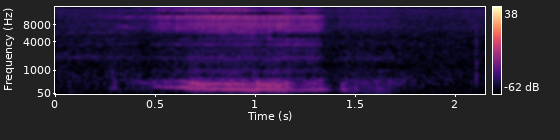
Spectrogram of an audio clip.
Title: My weenie dog is snoring his butt off!!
